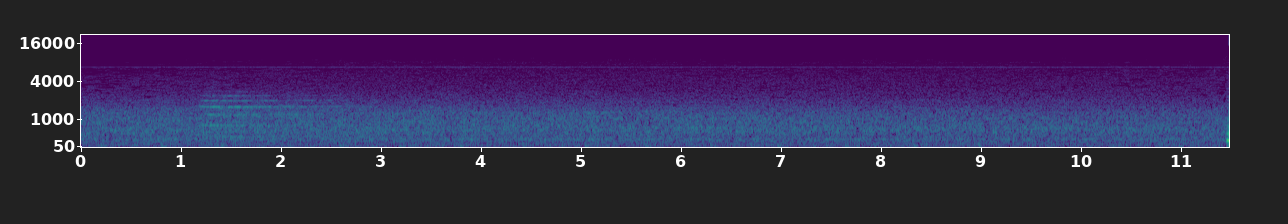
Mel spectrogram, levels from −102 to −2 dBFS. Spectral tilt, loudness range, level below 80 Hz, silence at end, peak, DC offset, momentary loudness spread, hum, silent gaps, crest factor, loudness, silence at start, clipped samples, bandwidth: -5 dB/octave; 4 LU; -78 dBFS; 0 s; -26 dBFS; under 0.1%; 6 LU; none; none; 32 dB; -62 LUFS; 0 s; under 0.1%; 11.5 kHz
